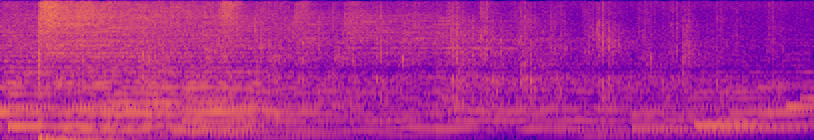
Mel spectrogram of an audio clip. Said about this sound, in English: Somebody give the Lord a clap offering in the house.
